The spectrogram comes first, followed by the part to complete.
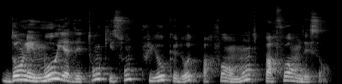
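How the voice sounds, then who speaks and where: A teacher walks through a language lesson with patience, repeating words and restarting phrases as they explain. The voice sits in a middling pitch. The recording carries a clear echo from the room. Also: very animated, fast, mellow. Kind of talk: explanatory lesson with written examples.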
